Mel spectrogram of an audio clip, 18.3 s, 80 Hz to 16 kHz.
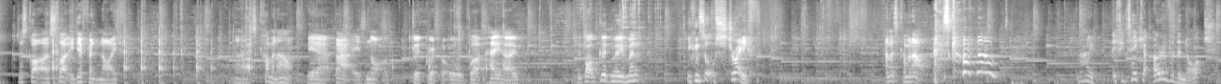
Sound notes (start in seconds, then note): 14.0 laughing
